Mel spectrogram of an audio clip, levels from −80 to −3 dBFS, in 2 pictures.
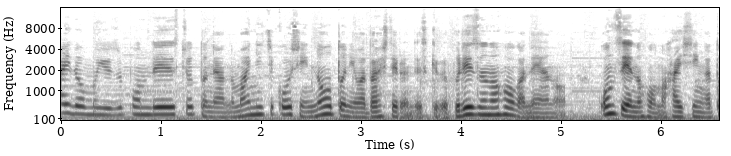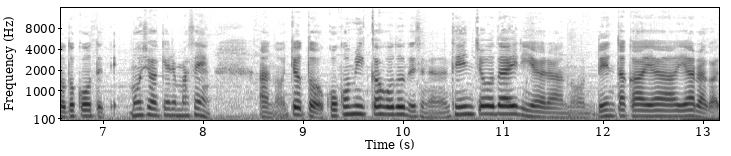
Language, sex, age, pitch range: Japanese, female, 20-39, 160-245 Hz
